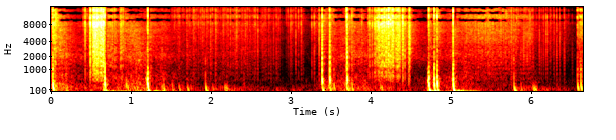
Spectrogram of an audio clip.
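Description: Consumer aerial fireworks going off: a string of sharp bangs as shells launch and burst, bunched at the start and again from about three and a half to five seconds in, with crackling hiss between the bangs.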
